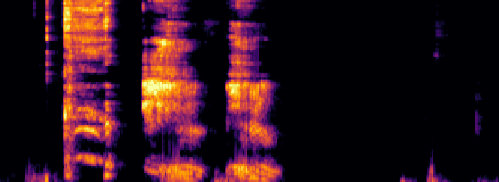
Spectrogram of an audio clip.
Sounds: Throat clearing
